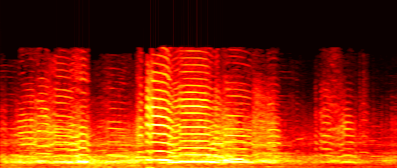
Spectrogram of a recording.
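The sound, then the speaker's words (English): A flock of migratory common cranes in Israel calls steadily, many overlapping bugling, trumpet-like cries rising and falling together at moderate loudness, with no voices present. “The cranes, like all migratory birds, will face a lot of hazards on their way to their breeding grounds, including hunters.”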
